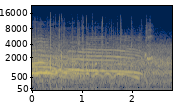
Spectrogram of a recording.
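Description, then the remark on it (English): A large football crowd applauds in relief as an injured player is stretchered off and lifts an arm to them. Dense, steady clapping is mixed with a few sustained voices calling out over it. The clapping holds fairly loud, then thins out toward the end. “But as they stretcher him off, he lifts a heavy arm up to the crowd and we clap, relieved.”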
